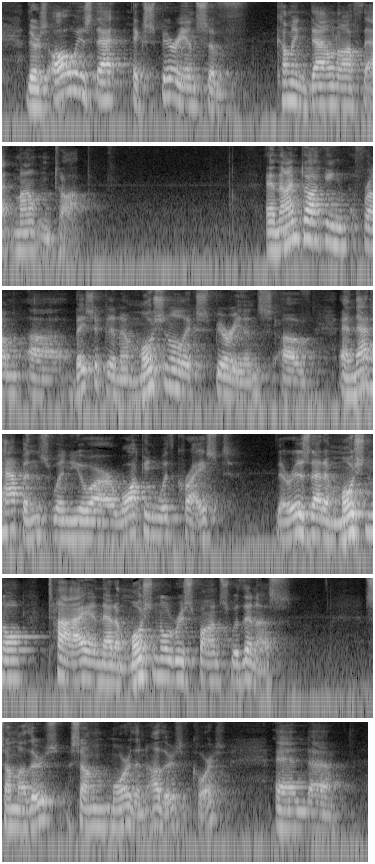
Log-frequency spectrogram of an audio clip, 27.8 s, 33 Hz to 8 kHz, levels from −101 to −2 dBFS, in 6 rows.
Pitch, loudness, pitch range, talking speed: 135 Hz, -30 LUFS, 110-160 Hz, 110 wpm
